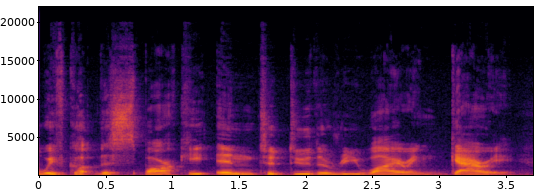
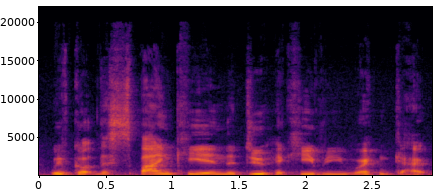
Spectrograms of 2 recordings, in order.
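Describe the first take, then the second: First: Slow, careful "Sparky", with an R, and "rewiring"; measured retake, each word of "to do the rewiring" separate; corrected reading. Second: "Spanky" for Sparky, garbled into "doohickey rewiring"; jumbled words, "Spanky in the doohickey", run together; mock misreading. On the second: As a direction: replay the botched reading with "Spanky" and "doohickey". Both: Shown as a demonstration. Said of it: "Dyslexia really took a hold of me there".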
